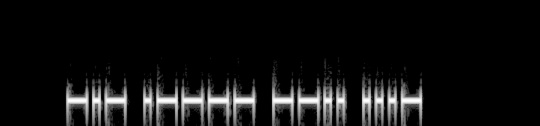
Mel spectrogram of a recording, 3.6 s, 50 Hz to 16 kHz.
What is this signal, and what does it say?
Morse code, heard as a keyed tone, about 28 wpm, 700 Hz. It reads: K1ZV
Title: USA Call Signs - 4 Characters - Repeated 2x - 28wpm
